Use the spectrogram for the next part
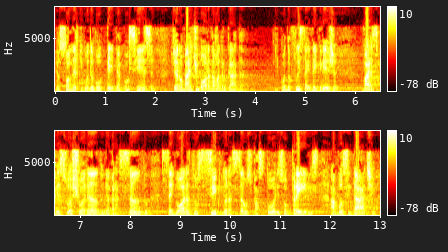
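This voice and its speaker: A man's voice: a little high, brisk. A man telling his testimony in a sermon, storytelling dramatically and speaking to the crowd. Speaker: guest preacher giving testimony. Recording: dull lo-fi church hall with music.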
